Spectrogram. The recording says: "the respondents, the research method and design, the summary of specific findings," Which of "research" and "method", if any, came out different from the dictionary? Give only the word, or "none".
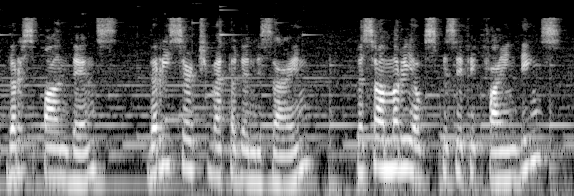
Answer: method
